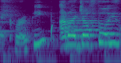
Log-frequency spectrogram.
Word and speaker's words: Keroppi: And it was this girl who found Keroppi for the first time. I think that's how you say it, Keroppi.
